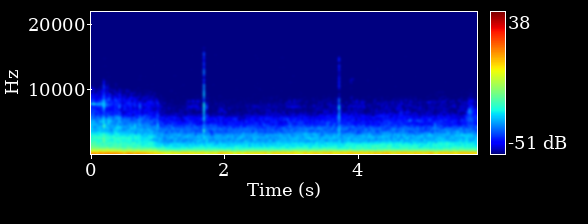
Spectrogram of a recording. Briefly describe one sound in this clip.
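A racing car engine idles with a low, steady rumble.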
